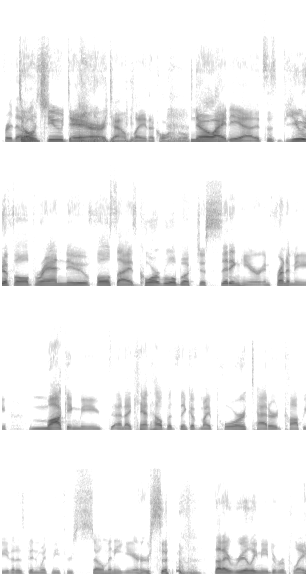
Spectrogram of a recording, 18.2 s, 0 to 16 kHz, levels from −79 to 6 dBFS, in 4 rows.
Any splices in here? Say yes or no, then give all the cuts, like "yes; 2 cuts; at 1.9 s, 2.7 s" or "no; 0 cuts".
yes; 1 cut; at 2.8 s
